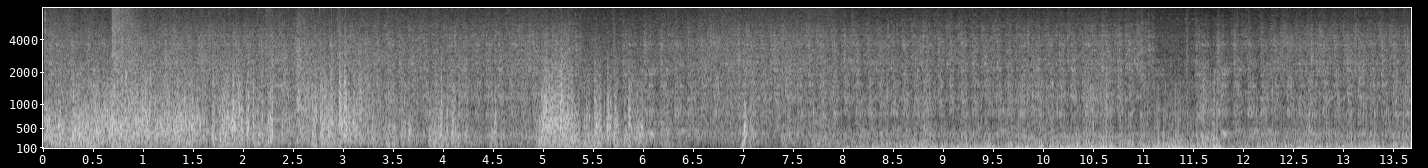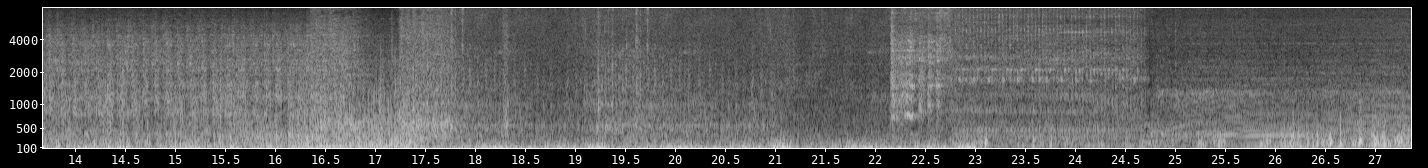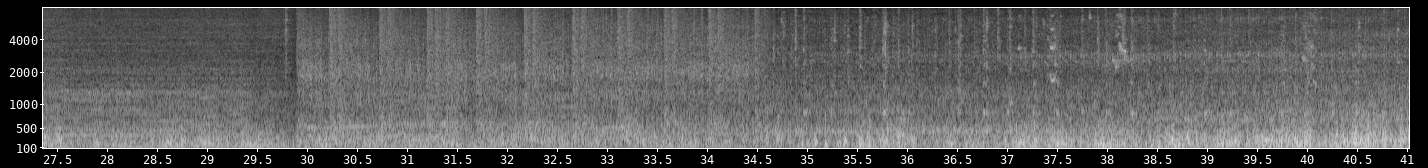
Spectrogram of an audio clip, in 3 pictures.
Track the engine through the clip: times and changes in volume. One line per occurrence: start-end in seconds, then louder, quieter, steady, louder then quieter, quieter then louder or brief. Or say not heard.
0.0-40.9 steady.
